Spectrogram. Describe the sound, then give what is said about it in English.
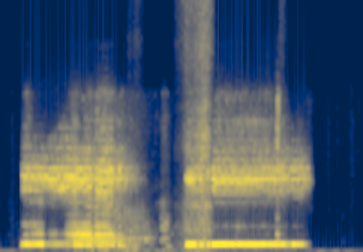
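A car horn honks twice, each a steady, buzzy blast lasting about a second with a short gap between them, fairly loud with no voices present. “Why is he honking? Who's he honking at?”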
